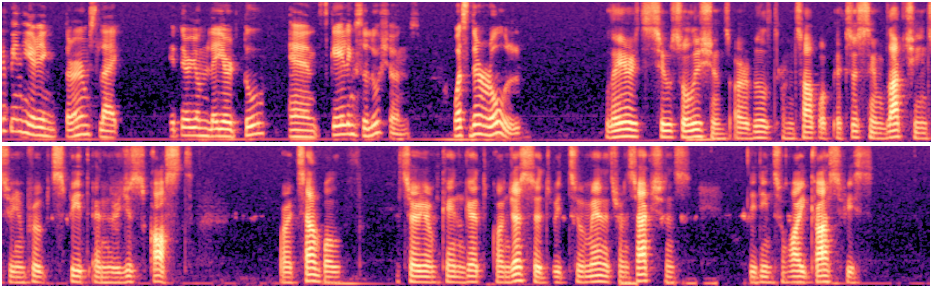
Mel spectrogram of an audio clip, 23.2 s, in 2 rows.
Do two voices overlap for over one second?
No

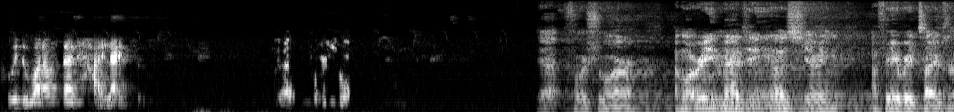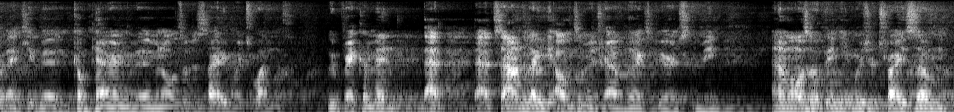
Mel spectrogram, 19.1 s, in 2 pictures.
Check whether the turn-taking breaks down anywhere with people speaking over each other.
No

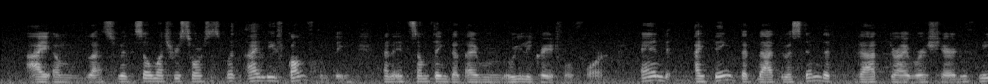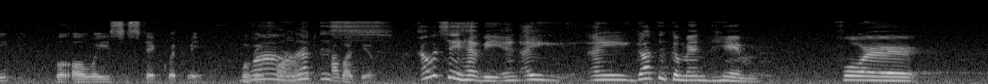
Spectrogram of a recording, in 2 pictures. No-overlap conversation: No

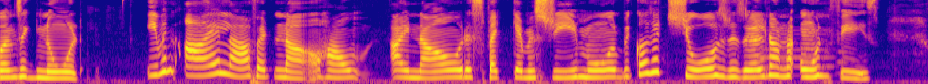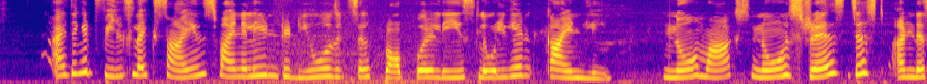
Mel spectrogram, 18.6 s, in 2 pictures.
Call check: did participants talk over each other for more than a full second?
No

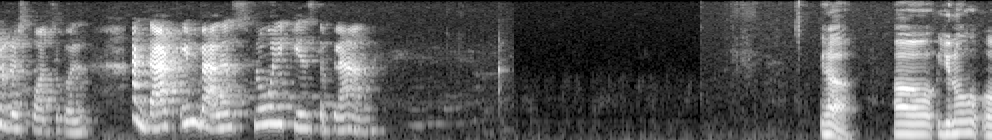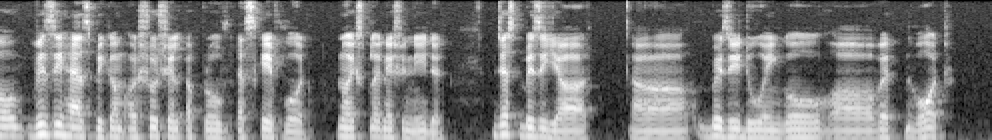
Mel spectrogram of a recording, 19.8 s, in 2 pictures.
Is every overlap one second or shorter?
Yes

